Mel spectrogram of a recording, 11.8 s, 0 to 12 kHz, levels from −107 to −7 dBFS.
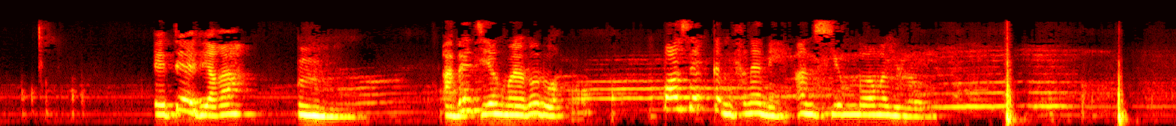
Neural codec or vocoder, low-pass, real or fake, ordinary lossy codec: codec, 16 kHz, 4 kbps, X-Codec, HuBERT features, trained on general audio; 7.2 kHz; fake; MP3, 32 kbps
